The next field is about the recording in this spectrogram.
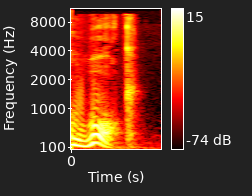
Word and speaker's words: walk: Comprobará que la letra L no se pronuncia. – To walk.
